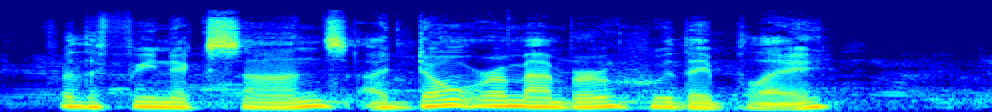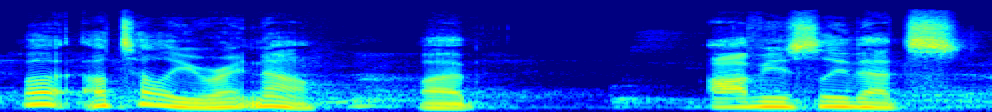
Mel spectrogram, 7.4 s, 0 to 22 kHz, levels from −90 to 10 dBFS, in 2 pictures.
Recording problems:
background chatter; faint; throughout; 3 voices, 25 dB below the speech

